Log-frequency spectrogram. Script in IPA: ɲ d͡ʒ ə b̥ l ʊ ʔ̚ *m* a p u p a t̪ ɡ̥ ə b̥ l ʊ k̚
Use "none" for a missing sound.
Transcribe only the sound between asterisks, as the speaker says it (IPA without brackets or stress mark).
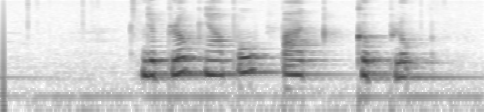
ɲ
